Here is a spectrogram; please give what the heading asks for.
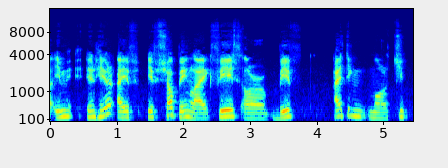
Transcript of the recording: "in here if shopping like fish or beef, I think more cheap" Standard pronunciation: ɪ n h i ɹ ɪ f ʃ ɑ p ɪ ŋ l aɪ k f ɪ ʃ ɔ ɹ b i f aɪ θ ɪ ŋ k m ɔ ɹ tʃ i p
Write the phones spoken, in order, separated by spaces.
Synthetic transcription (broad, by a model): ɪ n h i ɹ ɪ f ʃ ɑ p ɪ ŋ l aɪ k f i s ɔ ɹ b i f aɪ t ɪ ŋ k m ɔ ɹ tʃ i p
